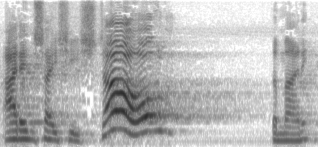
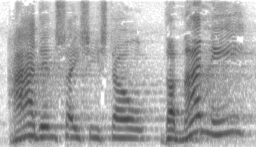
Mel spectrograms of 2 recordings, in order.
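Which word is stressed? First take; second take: stole; money. First: The word stole carries the main stress. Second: The word money carries the main stress. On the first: She did something else with the money. "What did she do with the money?" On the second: She stole something other than money. "if she didn't steal the money, what did she steal?"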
